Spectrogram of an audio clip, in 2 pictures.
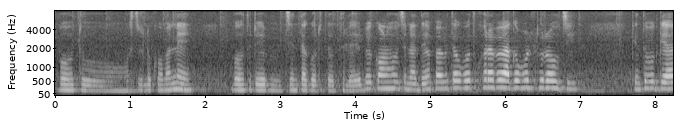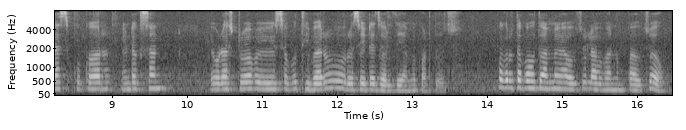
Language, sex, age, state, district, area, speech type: Odia, female, 60+, Odisha, Kendrapara, urban, spontaneous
